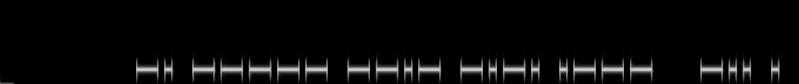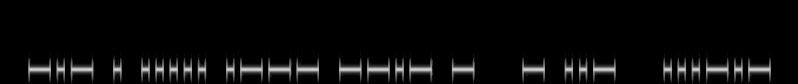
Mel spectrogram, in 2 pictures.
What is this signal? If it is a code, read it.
Morse code, heard as a keyed tone, about 17 wpm, 700 Hz. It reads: N0QCJ DE KE5JQT TU <SK>
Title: Practice QSO - Exchange 4 - Ending - 17wpm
